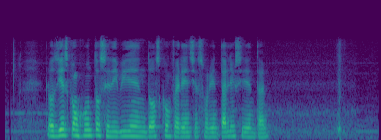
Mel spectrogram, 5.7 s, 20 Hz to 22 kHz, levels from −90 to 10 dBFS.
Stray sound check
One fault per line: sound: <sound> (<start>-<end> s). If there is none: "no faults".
sound: whoosh (5.0-5.2 s)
